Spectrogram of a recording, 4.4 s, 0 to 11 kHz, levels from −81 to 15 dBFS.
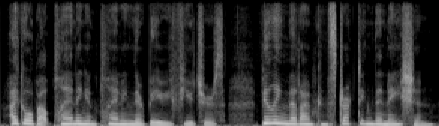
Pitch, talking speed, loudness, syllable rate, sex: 220 Hz, 205 wpm, -15 LUFS, 6.5 syllables/s, female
